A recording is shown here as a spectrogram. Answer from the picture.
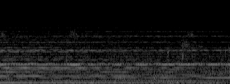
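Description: Background music of sustained, held chords over a low bass note, slowly fading.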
